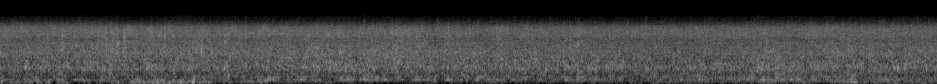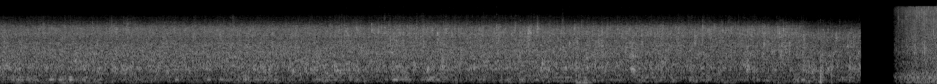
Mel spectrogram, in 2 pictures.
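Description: Heavy rain pouring down in a steady, even hiss, with water running off a roof's eaves. The sound drops out for a moment near the end, then the rain comes back.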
